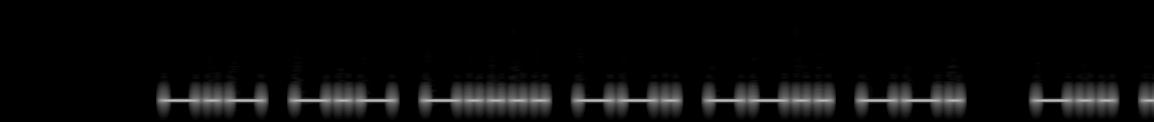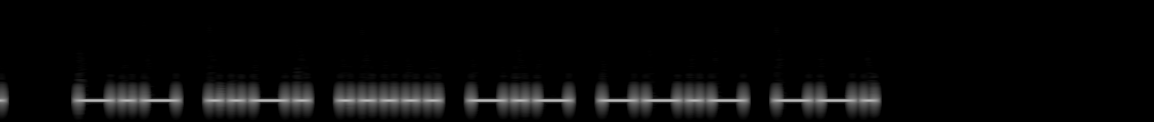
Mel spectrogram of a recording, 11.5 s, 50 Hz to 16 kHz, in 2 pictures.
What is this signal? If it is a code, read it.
Morse code, heard as a keyed tone, about 22 wpm, 700 Hz. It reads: KK6GZG DE KF5KQG
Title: USA Callsign DE Callsign - 6 Characters - 22wpm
